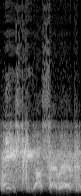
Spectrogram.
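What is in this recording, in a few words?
Hungarian player friendly fire mood low, speech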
